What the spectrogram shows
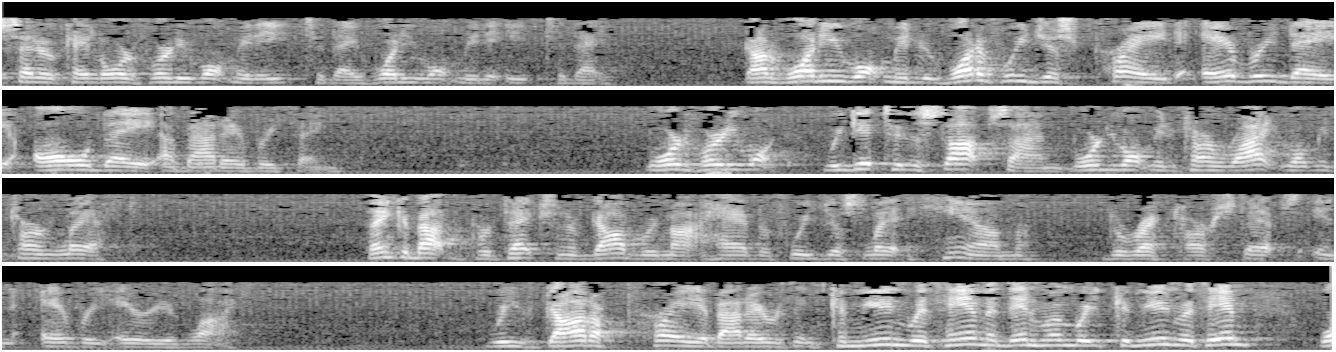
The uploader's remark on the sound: Ketha Heights Baptist Church ~ Live Broadcast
